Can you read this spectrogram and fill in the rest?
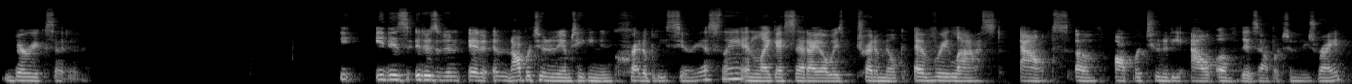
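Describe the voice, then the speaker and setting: Bright-voiced young woman singer, emphatic. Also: sits low, steady tone, a little fast, few pauses. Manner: earnest, emphatic advice-giving with fillers. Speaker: touring singer guest. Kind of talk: casual interview answers. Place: home recording, podcast interview.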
